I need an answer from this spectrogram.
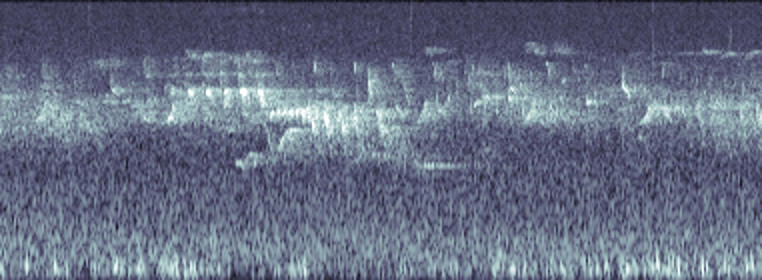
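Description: Faint birdsong: a steady stream of short high chirps and trills.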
